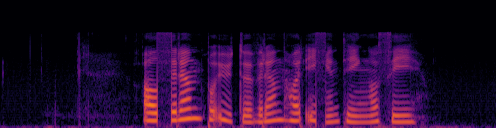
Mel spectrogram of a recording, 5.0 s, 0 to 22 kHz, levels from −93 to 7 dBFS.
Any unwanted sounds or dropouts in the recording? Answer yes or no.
yes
